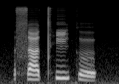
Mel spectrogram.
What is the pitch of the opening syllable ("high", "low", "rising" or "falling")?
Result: low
